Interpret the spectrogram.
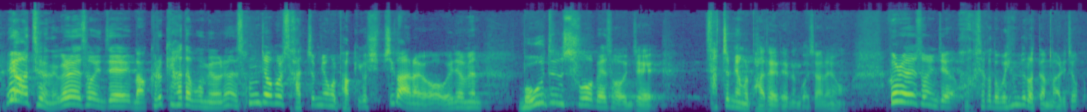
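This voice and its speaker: Male pastor, playful storyteller in the pulpit, fast, animated delivery. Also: a little high. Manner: humorous storytelling with asides to the congregation. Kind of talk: sermon.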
